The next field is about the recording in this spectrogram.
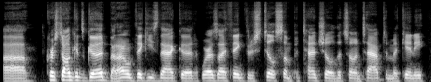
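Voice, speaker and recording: A man's voice: mid-range voice, steady tone, a little fast, fairly bright tone, no room sound. A man thinking aloud through fight predictions in casual chat, hedging and correcting himself.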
